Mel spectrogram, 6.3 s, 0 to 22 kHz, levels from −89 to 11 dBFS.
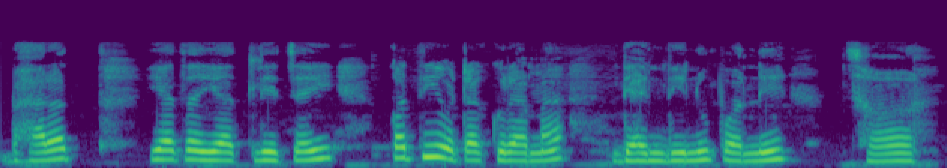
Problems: background sounds at intervals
